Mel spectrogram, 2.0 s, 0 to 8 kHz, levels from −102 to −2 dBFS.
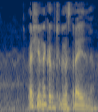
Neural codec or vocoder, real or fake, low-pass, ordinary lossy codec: codec, 16 kHz, 2 kbps, FreqCodec, larger model; fake; 7.2 kHz; MP3, 32 kbps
